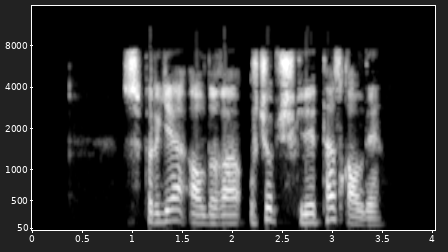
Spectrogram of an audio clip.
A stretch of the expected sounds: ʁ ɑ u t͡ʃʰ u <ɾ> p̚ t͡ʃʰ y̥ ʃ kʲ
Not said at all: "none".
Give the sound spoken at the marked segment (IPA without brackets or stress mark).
none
